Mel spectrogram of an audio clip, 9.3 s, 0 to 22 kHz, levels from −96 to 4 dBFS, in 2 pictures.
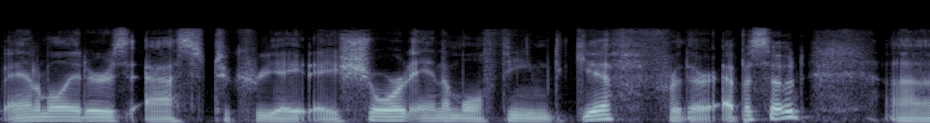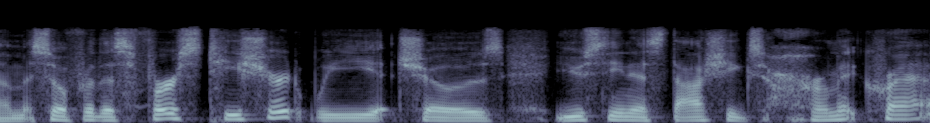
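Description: At 0.63 s the speech makes a skip ahead. About a second of audio is dropped, and the two sides join directly with no gap. From 0.75 to 2.12 s a jitter buffer speed-up follows. Pitch-period pieces are trimmed, removing roughly 150 ms, so the speech runs at 109% and sounds hurried. Throughout, the call codec's coding noise and a top end stopping near 8 kHz point to Opus at a modest bitrate.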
